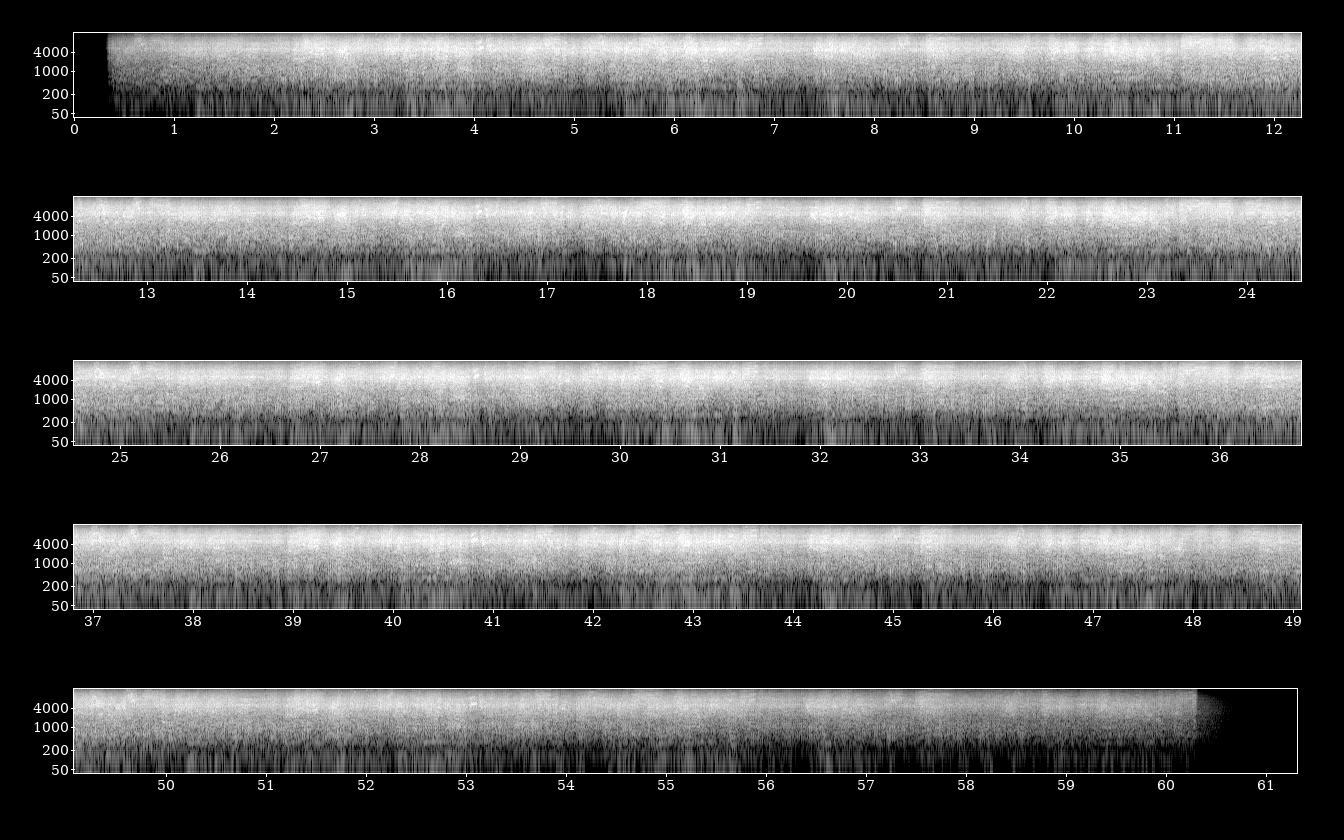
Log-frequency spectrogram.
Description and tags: Electricity, Arcs, Sparks, long.
sparks, spark, buzz, electricity, electric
